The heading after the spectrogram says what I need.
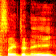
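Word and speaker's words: Saint-Denis: now we move on to benoit saint denis i believe is how you say his name taking on gabriel miranda i've been calling him benoit saint denise um i might still call him benoit saint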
